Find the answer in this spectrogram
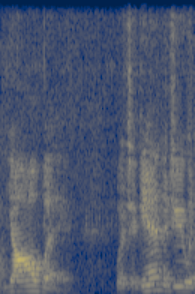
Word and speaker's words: Yahweh: scholars believe that historically in ancient hebrew the letter valve was a w in a sense so in ancient hebrew it would be pronounced yahweh which again the jew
